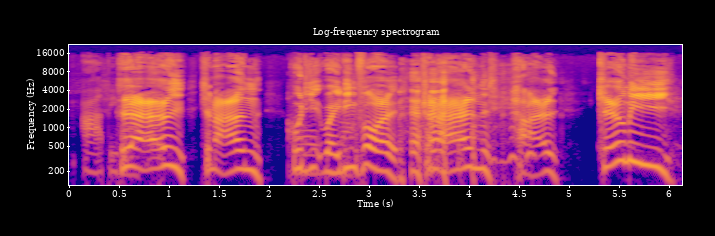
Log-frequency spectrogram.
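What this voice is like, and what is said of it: Imitates another person's voice. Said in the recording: “the Schwarzenegger accent ... You gotta use more of your throat”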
